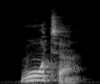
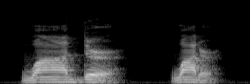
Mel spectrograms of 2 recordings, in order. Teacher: the T sound is very clear and distinct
